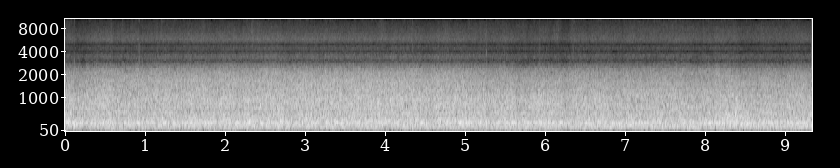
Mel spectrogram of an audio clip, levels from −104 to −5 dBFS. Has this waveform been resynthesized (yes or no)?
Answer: no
